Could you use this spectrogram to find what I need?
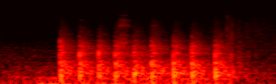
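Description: Knuckles rap on a door in a quick, even series of firm, hollow knocks, moderately loud and alone.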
